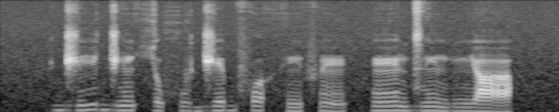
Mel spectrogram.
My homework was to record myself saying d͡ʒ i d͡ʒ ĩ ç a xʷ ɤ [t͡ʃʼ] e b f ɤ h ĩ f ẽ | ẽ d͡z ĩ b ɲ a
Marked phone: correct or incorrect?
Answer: incorrect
